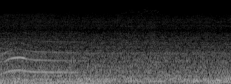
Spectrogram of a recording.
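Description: A single drawn-out vocal sound at the very start, rising and then holding level for under a second, over the steady low hum of a car cabin.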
